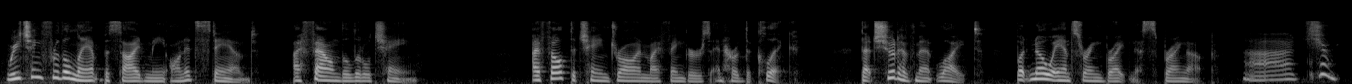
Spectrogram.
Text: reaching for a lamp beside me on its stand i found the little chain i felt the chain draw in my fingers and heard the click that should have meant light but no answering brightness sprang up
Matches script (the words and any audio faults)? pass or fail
fail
